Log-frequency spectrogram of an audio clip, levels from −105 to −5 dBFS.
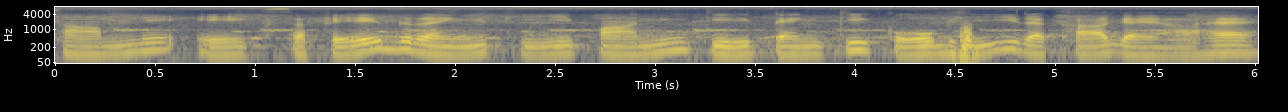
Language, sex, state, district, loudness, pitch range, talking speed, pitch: Hindi, male, Chandigarh, Chandigarh, -21 LUFS, 105-120 Hz, 130 wpm, 110 Hz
